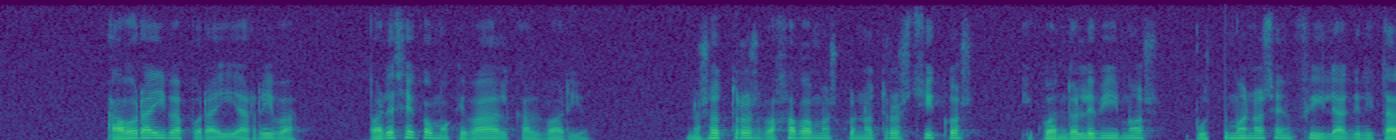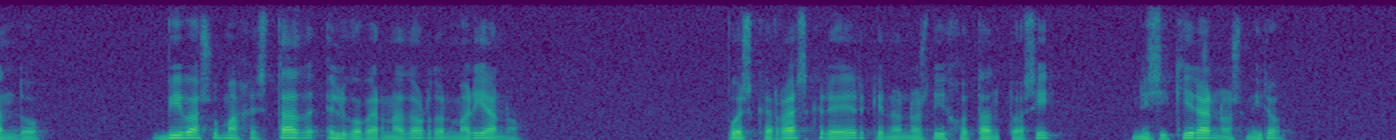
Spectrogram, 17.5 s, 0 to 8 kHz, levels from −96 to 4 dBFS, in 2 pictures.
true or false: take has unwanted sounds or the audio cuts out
true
